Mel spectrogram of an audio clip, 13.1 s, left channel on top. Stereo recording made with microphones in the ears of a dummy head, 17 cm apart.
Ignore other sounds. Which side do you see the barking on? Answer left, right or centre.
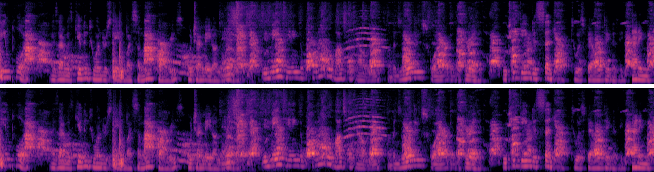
centre.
